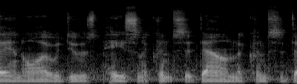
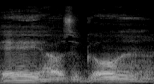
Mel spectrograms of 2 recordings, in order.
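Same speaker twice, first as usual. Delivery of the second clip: put-on slow, mature older man's voice; 5 dB louder than usual. Retelling a voice heard coming from the ceiling, in an older person's voice. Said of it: "kind of like an older person's voice".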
